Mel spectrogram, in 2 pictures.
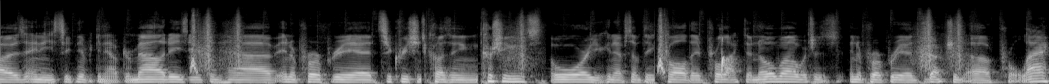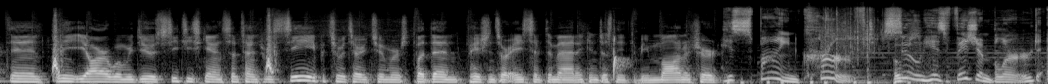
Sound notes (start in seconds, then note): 18.5 bone crunching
